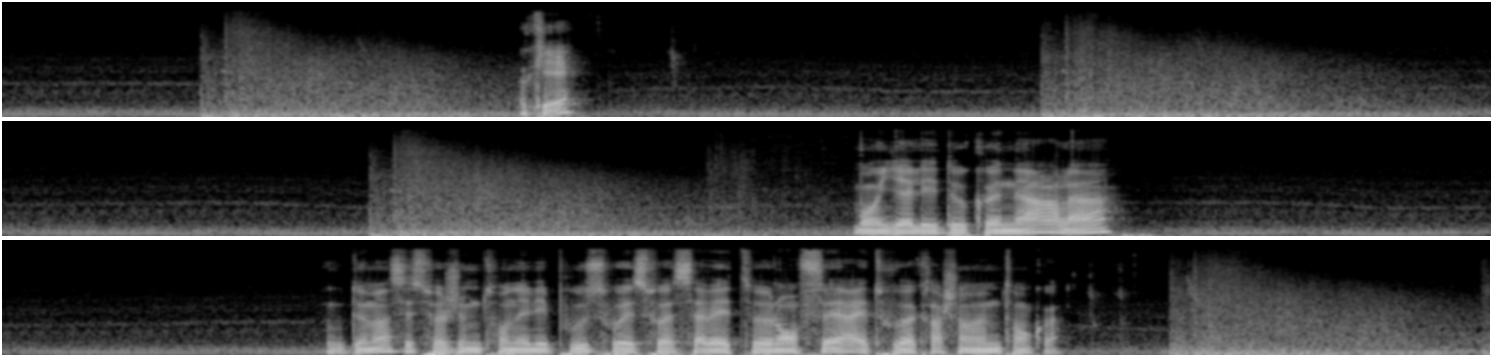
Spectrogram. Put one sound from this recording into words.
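Tank cannon shots boom with loud blasts.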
